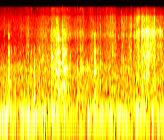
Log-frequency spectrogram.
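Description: Clear plastic packet crinkling faintly with small clicks as it is handled.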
